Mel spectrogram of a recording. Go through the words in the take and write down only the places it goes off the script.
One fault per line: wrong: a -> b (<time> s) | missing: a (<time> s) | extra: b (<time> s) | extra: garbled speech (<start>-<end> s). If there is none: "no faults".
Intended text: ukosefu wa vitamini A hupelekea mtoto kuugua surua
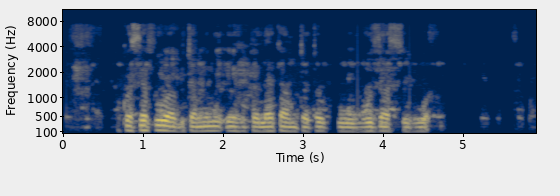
no faults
